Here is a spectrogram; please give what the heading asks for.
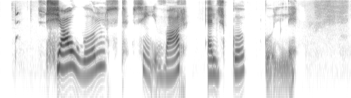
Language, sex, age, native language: Icelandic, male, 8, Icelandic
